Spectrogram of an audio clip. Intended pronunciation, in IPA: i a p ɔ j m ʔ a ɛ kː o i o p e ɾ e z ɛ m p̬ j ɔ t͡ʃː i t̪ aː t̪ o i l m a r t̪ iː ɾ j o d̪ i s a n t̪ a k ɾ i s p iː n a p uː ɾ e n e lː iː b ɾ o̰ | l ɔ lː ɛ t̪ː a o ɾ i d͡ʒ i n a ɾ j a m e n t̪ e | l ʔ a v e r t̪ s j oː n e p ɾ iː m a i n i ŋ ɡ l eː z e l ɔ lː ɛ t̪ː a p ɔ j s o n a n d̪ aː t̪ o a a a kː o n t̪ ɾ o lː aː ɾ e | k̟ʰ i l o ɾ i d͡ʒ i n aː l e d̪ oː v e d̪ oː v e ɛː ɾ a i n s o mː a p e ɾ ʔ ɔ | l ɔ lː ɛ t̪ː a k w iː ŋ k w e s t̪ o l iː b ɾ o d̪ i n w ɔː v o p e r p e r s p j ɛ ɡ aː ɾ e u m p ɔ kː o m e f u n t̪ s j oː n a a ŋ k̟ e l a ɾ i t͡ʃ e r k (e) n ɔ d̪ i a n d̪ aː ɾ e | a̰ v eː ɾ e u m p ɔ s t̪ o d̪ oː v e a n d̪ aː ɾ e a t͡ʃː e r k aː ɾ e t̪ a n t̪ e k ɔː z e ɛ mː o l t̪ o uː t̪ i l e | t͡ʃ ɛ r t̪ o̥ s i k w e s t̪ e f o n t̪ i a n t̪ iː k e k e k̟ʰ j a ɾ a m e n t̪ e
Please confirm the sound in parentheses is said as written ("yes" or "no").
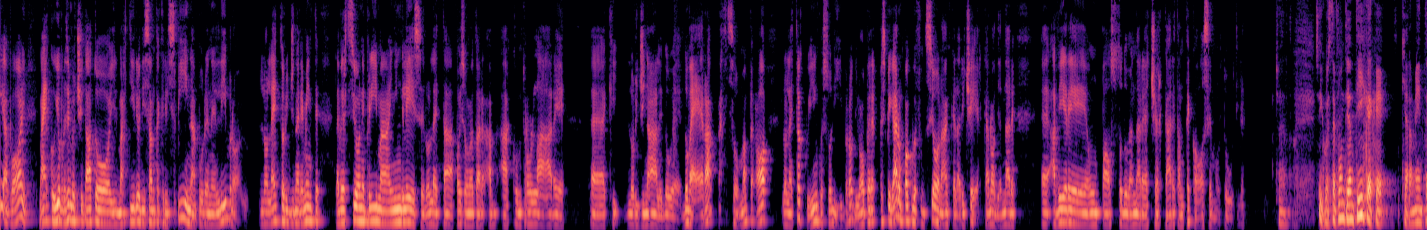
no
